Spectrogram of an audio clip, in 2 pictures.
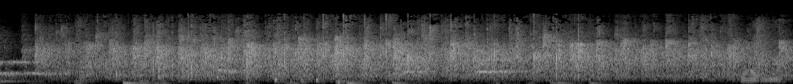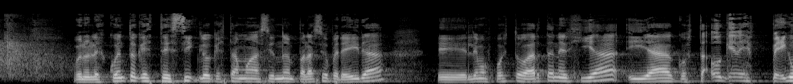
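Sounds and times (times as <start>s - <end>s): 
audience applause: 0.0s - 8.5s
speech: 8.7s - 15.8s.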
